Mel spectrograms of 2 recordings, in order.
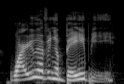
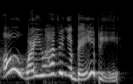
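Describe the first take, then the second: First: It sounds like a judgmental question. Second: It sounds like a genuinely curious question.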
